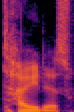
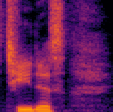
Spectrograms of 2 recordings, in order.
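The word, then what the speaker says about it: Tidus: I always said Titus when I first played it. I understand it's Tetus.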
